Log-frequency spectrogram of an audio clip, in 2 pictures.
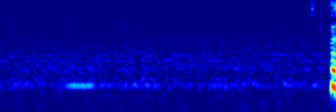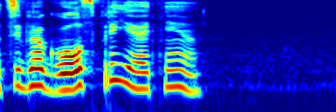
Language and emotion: Russian, positive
